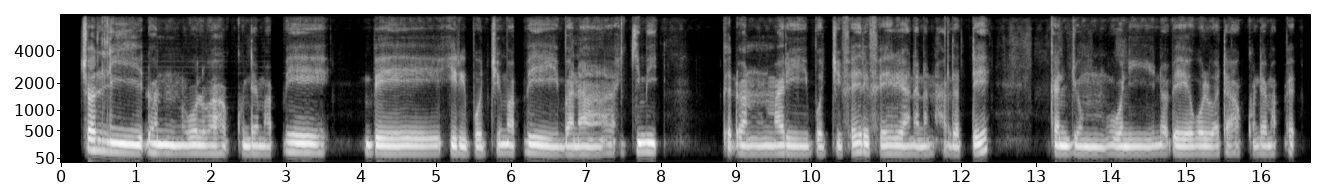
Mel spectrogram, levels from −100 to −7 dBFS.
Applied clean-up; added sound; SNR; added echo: none; none; none; none.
